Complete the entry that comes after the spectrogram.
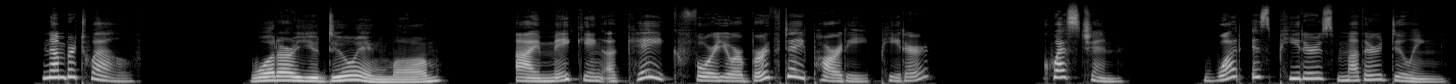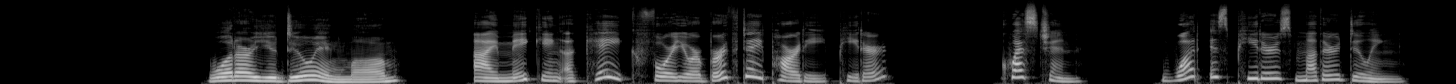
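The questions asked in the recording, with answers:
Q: What is Peter's mother doing?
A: Making a cake for Peter's birthday party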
